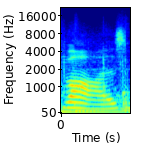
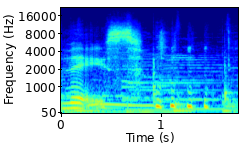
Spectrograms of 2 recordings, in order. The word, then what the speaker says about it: vase: a wonderful item and it's pronounced bars not vase a little flavor text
